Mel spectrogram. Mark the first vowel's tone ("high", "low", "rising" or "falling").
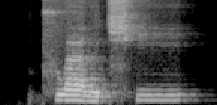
falling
